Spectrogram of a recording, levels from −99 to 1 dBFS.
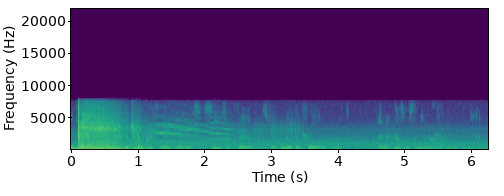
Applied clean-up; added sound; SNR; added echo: none; Slam; -4 dB; none.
